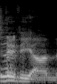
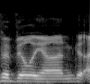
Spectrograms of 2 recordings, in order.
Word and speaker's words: Vivillon: It's Vivian, though. Vivian. Yeah. It is a French pronunciation. – Yeah. At least we weren't saying Vivillon.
